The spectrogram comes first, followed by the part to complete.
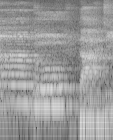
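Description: A man singing a slow chant-like melody into a microphone, holding each note for about half a second, with a short break about one and a half seconds in.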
